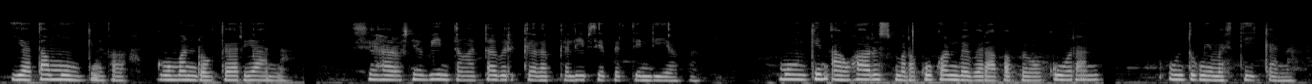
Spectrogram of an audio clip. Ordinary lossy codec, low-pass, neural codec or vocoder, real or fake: none; 7.2 kHz; none; real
